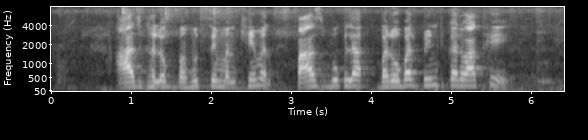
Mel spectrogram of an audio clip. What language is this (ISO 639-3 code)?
hne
